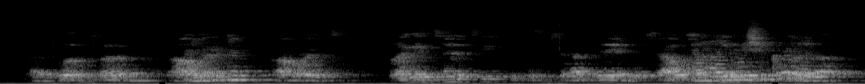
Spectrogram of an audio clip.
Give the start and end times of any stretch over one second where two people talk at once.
6.9-8.1

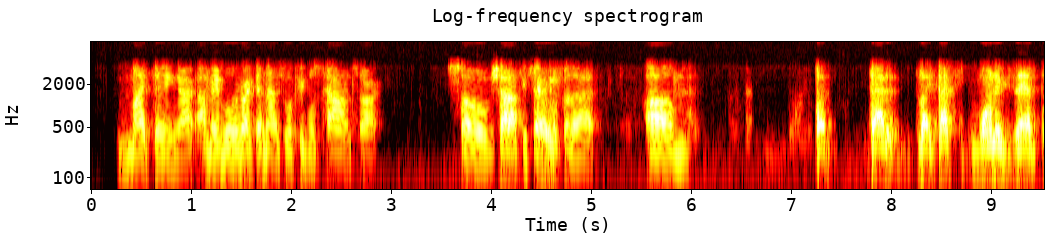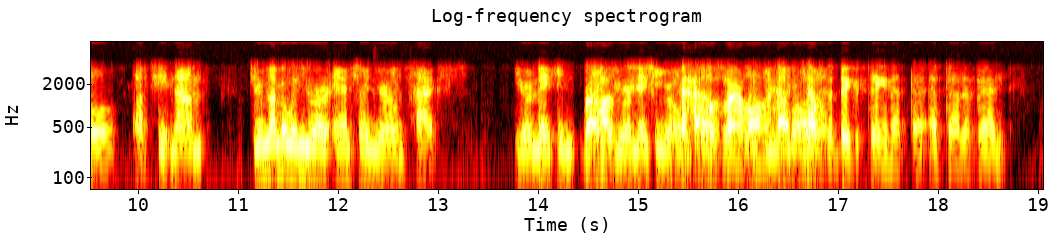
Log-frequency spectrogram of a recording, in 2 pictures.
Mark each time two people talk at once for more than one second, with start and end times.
14.5-16.9

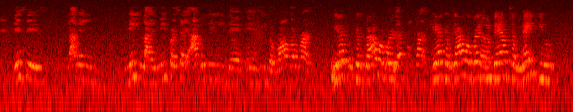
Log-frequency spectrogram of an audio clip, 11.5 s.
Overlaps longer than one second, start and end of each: none

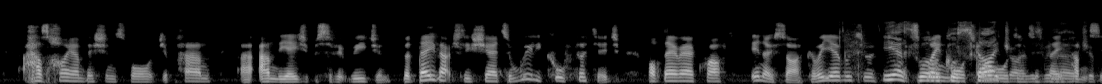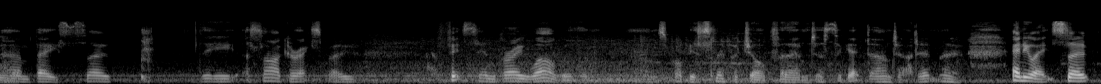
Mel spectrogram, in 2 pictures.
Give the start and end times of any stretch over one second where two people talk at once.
9.0-11.2

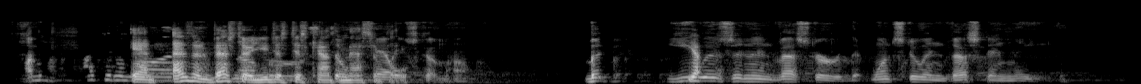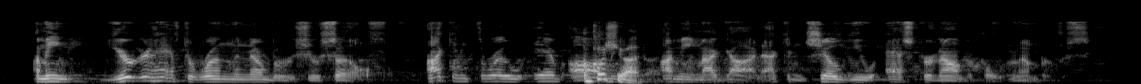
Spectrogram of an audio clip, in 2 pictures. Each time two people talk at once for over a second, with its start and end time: 1.3-4.1

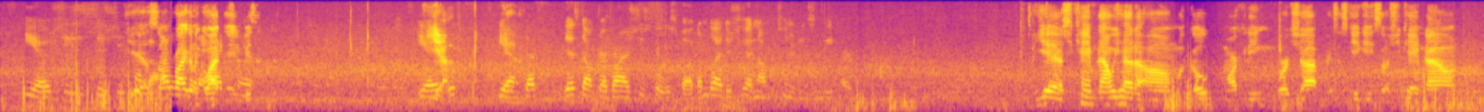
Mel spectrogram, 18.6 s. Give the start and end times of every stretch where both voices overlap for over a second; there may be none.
1.7-3.2

